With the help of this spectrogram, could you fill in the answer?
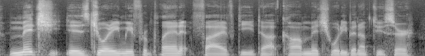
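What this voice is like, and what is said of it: Sick, congested voice. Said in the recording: “my voice is a little bit out... my nose is red. I've been blowing my nose all night. I am a little bit sick”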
